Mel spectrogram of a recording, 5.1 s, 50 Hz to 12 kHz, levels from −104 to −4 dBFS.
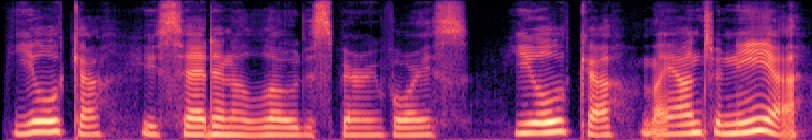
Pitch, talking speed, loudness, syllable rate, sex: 205 Hz, 130 wpm, -18 LUFS, 4.2 syllables/s, female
